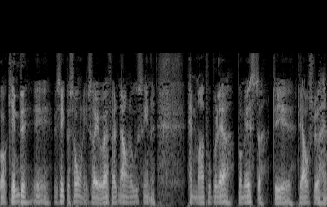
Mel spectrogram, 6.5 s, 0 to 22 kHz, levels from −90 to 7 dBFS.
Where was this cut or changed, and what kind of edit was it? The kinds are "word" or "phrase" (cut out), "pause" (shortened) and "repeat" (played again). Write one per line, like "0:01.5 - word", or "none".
0:02.3 - phrase
0:03.9 - phrase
